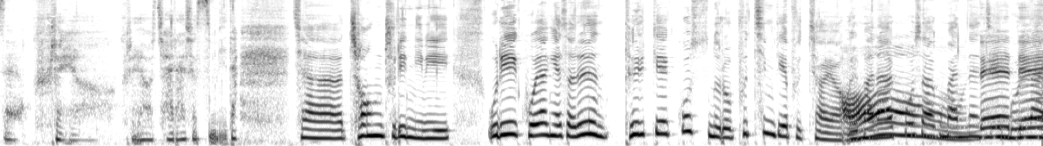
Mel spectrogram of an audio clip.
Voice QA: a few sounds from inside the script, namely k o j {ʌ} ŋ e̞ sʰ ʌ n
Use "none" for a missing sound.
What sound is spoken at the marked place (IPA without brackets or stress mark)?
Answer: a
